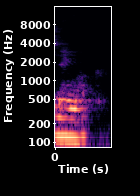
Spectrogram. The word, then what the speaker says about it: Nanî: We need to maintain Otuho pronunciation by using, the letter N at the beginning of this word. It's Nanî.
